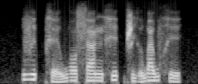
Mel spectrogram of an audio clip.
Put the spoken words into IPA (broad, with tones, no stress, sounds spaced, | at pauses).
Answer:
v e˦˥ p̚ x ɛ˨˩˨ w ɔ˧ s a˧ ŋ x e˦˥ t̚ ʂ i˨˩˨ ə̯ w a˧ w x e˨˩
